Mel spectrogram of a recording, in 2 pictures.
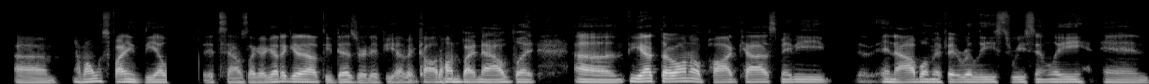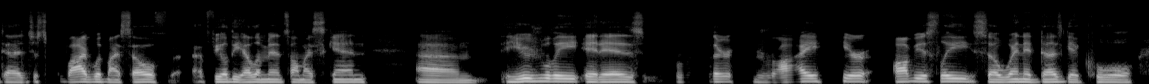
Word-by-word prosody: Um, 95 -2 -2 0.2
I'm 115 -1 -3
almost 130 +2 0
finding 120 -2 +3
the 105 0 -1
el 105 -1 +2 0.3
it - - -8
sounds 100 -1 -5
like, 100 0 0
I 100 - +1
gotta 120 +4 +3
get 130 -1 +4
out 115 -1 +3
the 105 - -3
desert 100 -2 0
if 95 +1 -5
you 100 - -4
haven't 100 +2 -3
caught 110 0 +1
on 125 0 +3
by 110 -3 +3
now, 110 0 +2
but, 115 -2 -1 0.4
um, 105 -3 +3
yeah, 140 0 +7
throw 140 -1 +6
on 145 +1 +3
a 130 -3 +4
podcast, 115 +1 0
maybe, 115 -1 -2 0.3
uh, - - -13 0.2
an 120 -2 0
album 115 +2 +2
if 115 -1 -3
it 115 - +3
released 115 0 -1
recently 115 +1 -2 0.2
and, 105 -2 -5
uh, 105 -1 -2
just 105 +2 -12 0.2
vibe 120 +1 +1
with 120 -1 -1
myself, 110 +1 -1 0.2
uh, - - -13
feel 120 -1 0
the 115 -2 -1
elements 110 0 -1
on 110 -1 -2
my 105 - -3
skin, 110 +1 -4 0.5
um, 100 -3 -2 0.2
usually 140 +2 +3
it 120 -1 +3
is 115 -1 +2 0.7
rather 125 0 -2 0.2
dry 110 +7 -2 0.2
here, 135 -3 +1 0.2
obviously, 135 +1 +1
so 115 -3 -1
when 120 +2 +1
it 115 -3 0
does 115 +1 +1
get 110 -3 -3
cool, 110 -2 -2
115 Hz, 165 wpm, -22 LUFS, 105-120 Hz, 0.7 s, yeah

